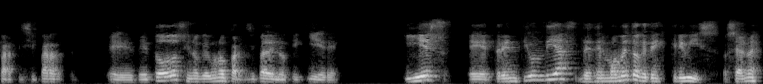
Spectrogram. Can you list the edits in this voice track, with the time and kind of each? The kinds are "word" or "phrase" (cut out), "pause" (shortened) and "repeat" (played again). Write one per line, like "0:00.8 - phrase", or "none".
none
